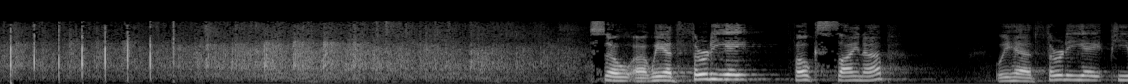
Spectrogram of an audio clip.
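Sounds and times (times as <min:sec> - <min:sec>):
audience applause: 0:00.0 - 0:05.9
speech: 0:06.0 - 0:09.0, 0:10.0 - 0:11.2.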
